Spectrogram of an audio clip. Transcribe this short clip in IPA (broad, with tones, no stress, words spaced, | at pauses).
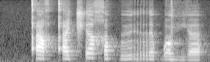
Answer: qʼe˥˩χqʼi˧ t͡ʃʼə˥χə˧ pʉ˩˥ rə˩˥ɓɔ˩ vʲɐ˩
